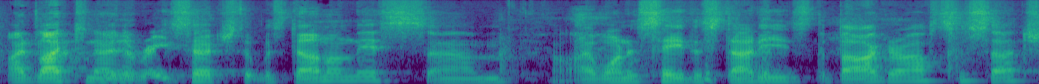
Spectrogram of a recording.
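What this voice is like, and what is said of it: Australian accent. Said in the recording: “the Australian accents ... our accent”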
